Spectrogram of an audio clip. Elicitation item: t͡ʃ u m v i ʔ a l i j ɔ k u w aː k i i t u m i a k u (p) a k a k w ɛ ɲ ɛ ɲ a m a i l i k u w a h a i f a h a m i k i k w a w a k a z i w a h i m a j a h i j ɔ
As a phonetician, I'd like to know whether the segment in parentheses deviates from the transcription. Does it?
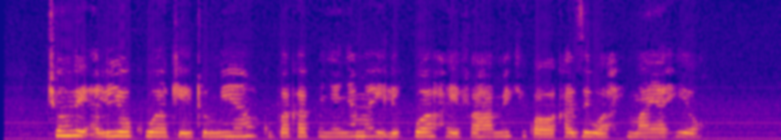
no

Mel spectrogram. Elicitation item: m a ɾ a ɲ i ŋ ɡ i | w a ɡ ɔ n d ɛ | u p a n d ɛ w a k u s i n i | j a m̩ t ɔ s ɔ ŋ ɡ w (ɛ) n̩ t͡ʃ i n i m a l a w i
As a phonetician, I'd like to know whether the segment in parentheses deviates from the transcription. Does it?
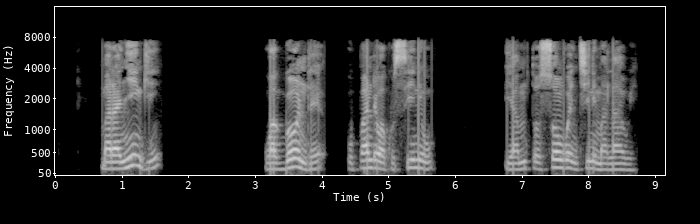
no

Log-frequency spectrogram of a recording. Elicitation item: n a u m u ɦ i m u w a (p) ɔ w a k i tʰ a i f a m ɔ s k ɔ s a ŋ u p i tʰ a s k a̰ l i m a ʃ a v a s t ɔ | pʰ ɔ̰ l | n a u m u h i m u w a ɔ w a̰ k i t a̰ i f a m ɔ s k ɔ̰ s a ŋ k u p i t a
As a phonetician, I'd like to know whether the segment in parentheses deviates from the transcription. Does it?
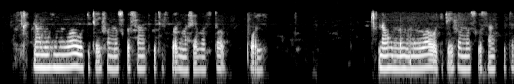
yes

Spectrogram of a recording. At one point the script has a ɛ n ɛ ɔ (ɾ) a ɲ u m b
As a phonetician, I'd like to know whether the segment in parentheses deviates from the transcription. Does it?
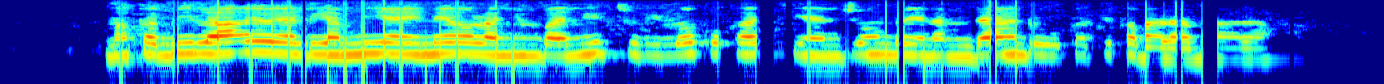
yes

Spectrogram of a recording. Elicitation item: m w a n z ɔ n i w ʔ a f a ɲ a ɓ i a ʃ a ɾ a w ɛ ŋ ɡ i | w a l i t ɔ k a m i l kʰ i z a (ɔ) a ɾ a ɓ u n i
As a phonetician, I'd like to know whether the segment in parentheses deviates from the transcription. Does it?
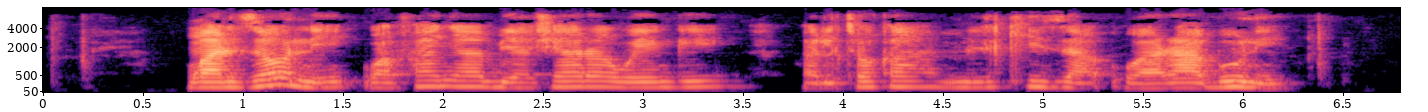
yes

